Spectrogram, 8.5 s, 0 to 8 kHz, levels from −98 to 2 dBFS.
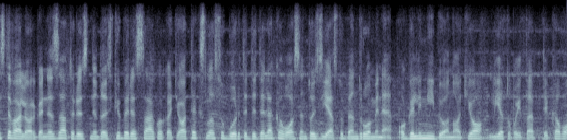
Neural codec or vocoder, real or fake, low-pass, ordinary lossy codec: none; real; 7.2 kHz; Opus, 32 kbps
